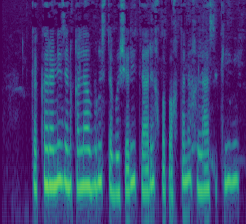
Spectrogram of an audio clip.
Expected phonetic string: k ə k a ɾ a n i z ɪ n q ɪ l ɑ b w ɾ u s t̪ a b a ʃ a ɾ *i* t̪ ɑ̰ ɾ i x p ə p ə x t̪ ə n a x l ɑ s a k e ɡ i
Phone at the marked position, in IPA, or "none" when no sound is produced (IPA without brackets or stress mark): i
